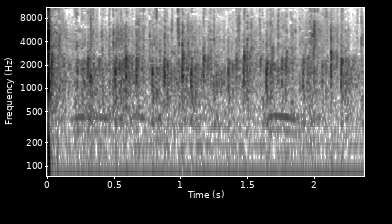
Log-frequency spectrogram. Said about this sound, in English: Would you give him a big clap offering and thank him?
